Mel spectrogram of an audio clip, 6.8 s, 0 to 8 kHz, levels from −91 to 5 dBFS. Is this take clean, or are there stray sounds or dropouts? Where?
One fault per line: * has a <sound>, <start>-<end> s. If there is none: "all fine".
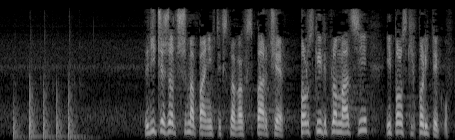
* has a thud, 0.2-1.7 s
